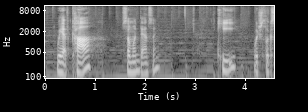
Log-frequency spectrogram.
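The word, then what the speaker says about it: き: The next one looks like a key, and is pronounced the same way. Ki.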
